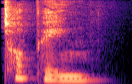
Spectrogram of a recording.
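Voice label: "topping", British English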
